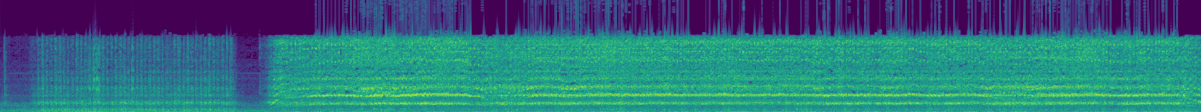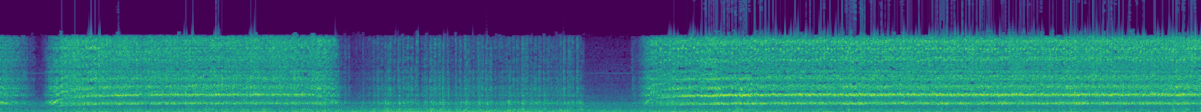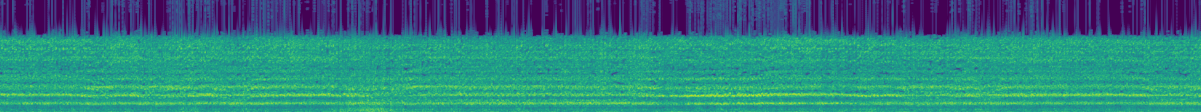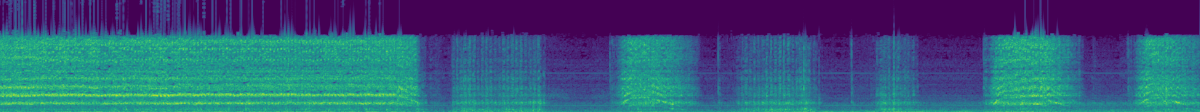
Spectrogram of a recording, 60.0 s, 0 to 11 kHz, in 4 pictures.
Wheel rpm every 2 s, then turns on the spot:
30, 50, 210, 220, 230, 230, 220, 140, 210, 150, 40, 80, 230, 230, 230, 230, 220, 210, 200, 210, 220, 220, 220, 230, 230, 60, 30, 30, 50, 50.
0-2 20-22 50-52 54-56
